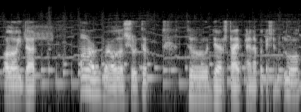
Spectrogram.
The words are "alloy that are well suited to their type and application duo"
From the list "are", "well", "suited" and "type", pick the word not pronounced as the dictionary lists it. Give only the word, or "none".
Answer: suited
